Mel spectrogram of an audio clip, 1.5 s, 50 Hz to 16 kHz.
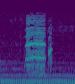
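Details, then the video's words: Little Owl from a wild pair courting at nest boxes, 2023. A rough hissing screech of nearly half a second carries a thin whistled tone, followed by a brief softer rasp. A constant low hum sits behind it. "Whoo's Courting Who? A Charming Encounter Of Little Owl Pairs At Nest Boxes"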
